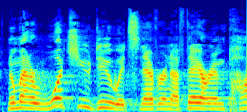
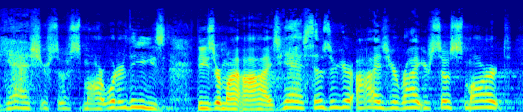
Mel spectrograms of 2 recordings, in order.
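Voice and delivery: put-on hushed, softer praise for a toddler; soft baby praise; 8 dB quieter than usual. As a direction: coo gently over the child. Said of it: "You say".

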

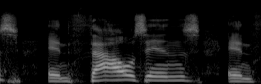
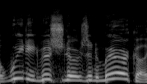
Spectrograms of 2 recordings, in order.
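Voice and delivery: lightly voiced, fast, earnest patriot; a quick hint of a fired-up American; gung-ho American; 2 semitones higher, 4 dB louder, faster than usual. American student claiming America, lightly voiced eager patriot. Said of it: "the guy who's like".

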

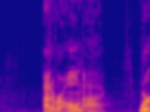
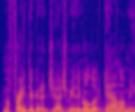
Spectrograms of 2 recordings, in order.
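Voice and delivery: afraid of judgment; 5 semitones lower, 10 dB quieter, faster than usual. Retold or imitated. Voicing fearful church members.

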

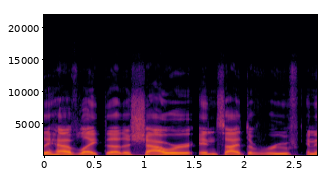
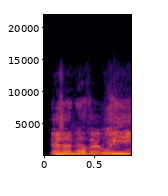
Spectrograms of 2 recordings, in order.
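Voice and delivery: high, laughing imitation of a panicky sister; mocking the sister; 4 dB louder than usual. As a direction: squeak it out like the flustered sister while laughing. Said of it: "and your sister goes".

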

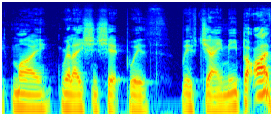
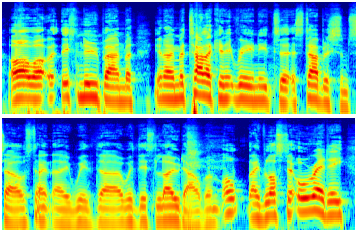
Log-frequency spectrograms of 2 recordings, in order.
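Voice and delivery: mocking know-it-all fans; 3 semitones higher, 9 dB louder than usual. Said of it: "people are gonna".

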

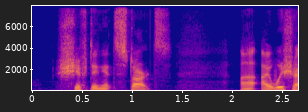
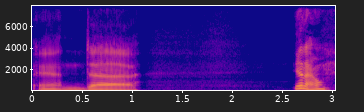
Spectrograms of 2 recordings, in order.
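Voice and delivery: ordinary talk

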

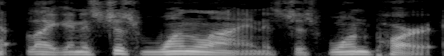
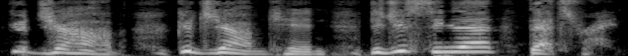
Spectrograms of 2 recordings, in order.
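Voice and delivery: louder, higher cheer; proud excitement; 9 semitones higher, 7 dB louder than usual. Retold or imitated. Din praising Grogu after the catch: excited, proud cheer. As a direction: cheer the kid on like a proud dad.

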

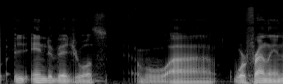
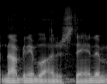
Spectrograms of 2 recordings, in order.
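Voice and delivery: ordinary talk, nothing marked

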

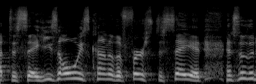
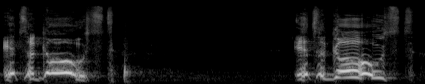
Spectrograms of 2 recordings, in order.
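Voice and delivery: high, loud, drawn-out panic; acted terrified shriek, stretched out slowly; frightened cry; 13 semitones higher, 10 dB louder, much slower than usual. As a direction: cry out in hammed-up terror. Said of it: "in their fear they cried out".

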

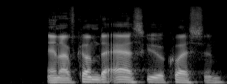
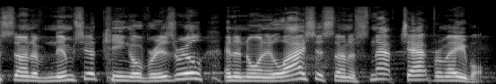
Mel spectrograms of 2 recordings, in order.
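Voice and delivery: loud, raised proclamation of a command; declaimed scripture reading; 8 semitones higher, 9 dB louder than usual. Real, not acted. God commanding Elijah in verse fifteen, declaimed scripture reading. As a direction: proclaim it from the pulpit, high and loud.

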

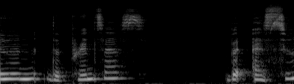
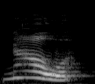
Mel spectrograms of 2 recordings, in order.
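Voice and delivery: shouted; 4 semitones higher, 7 dB louder than usual. Acted. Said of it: "shouted Roscuro".

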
